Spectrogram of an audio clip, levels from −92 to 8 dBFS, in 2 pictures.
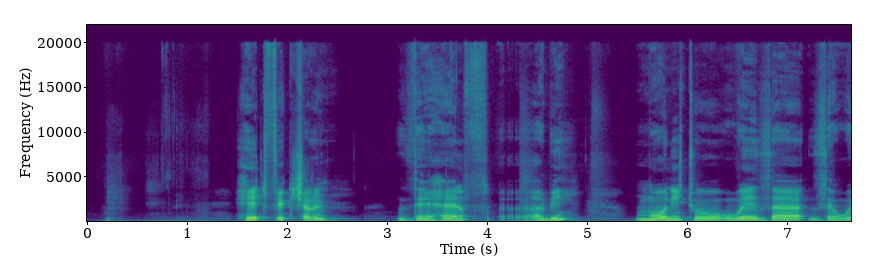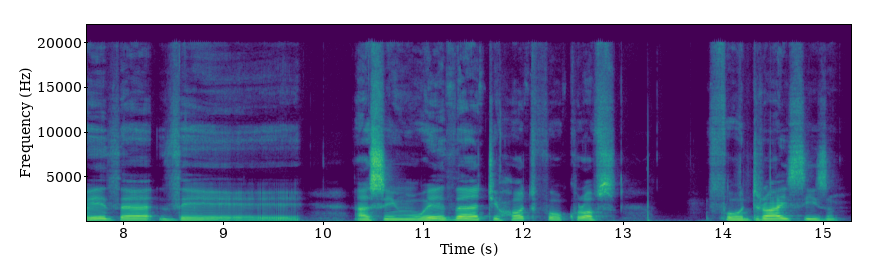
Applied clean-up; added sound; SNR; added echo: none; none; none; none.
